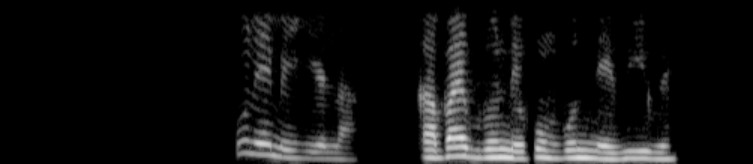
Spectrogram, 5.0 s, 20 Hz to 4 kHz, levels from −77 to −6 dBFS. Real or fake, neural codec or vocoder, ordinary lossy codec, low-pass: real; none; Opus, 32 kbps; 3.6 kHz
